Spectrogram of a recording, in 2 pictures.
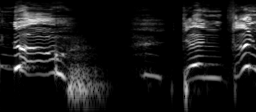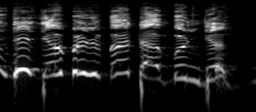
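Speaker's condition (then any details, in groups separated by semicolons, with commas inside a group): Brain lesion disability grade 1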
